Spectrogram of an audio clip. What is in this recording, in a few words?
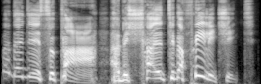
taunts, ru; Medic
